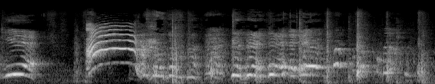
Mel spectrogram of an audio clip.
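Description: A young child's voice: a high-pitched squeal about a second in, then babbling mixed with laughter.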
